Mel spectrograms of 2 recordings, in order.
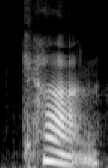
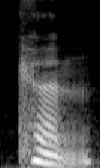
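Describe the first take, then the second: First: The vowel is full, long and stressed. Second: The vowel is reduced, short and unstressed. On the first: The speaker wants to emphasize the word. "you say it strong" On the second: The word is said quickly with no special emphasis. "we usually pronounce it like can"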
